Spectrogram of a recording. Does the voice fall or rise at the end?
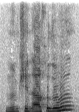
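rises. The voice rises on the last word. It asks whether taking it is allowed. "dersen alabilir miyim olur"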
